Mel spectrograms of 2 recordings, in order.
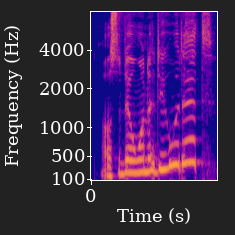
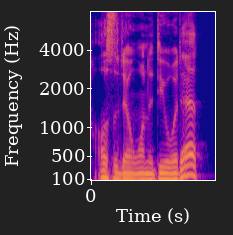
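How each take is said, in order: First: Much higher, fast, squeaky whine; a developer fed up with contracts repeats the line in a squeaky high whine. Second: Said in the usual way. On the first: Shown as a demonstration. Third take, squeaky high.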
